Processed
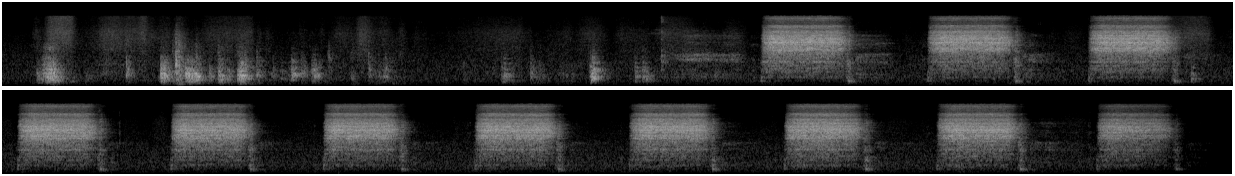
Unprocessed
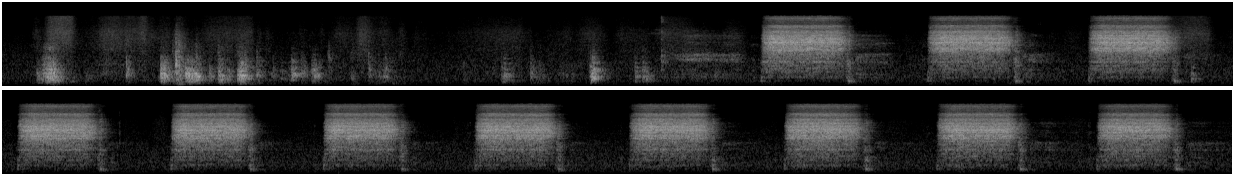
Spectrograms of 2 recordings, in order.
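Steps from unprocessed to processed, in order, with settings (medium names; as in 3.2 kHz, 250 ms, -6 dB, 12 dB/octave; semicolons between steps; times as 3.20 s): fade out at the end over 1.63 s; trim +1 dB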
